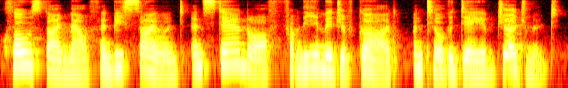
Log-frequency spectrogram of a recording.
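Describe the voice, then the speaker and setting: A woman's voice: mid-range voice, moderate pace, a little mellow, lightly acted. A woman voicing an earnest, devoted son speaking in archaic words. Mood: commanding.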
